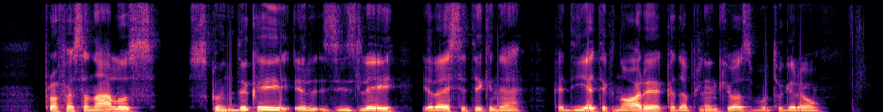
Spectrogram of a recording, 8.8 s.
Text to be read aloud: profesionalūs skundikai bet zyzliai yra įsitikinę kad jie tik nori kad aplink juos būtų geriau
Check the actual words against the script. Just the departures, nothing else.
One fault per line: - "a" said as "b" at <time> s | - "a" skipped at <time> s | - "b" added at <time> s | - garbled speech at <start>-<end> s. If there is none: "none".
- "bet" said as "ir" at 3.0 s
